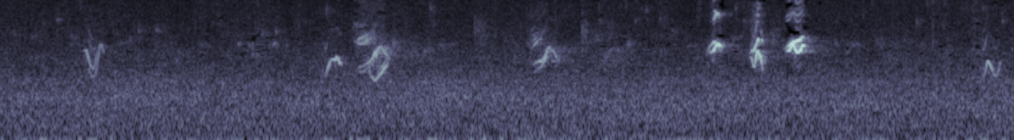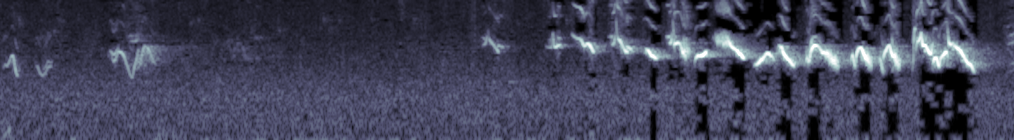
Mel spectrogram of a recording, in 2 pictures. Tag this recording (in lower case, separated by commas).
tweeting, bird, chirp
